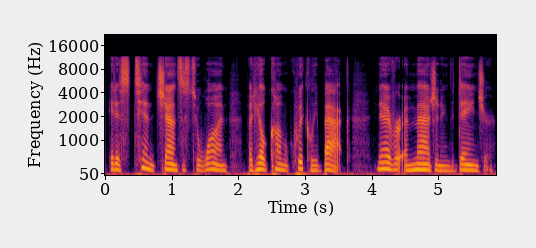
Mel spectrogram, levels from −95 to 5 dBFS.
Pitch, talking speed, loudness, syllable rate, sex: 150 Hz, 155 wpm, -20 LUFS, 4.6 syllables/s, female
